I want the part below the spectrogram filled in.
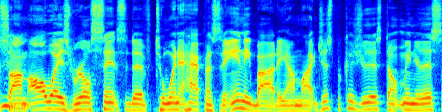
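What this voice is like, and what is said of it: Southern American accent. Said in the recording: “little southern white man or whatever, but like anytime, you know, when people hear my accent”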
